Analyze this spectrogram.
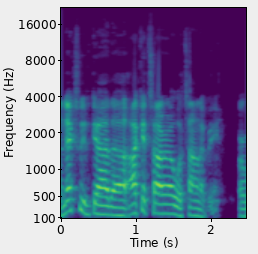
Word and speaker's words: Watanabe: you say that surname I always hear like Ken Watanabe the actor's voice name pronounced that way Watanabe so I'm just gonna go with that okay he is an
